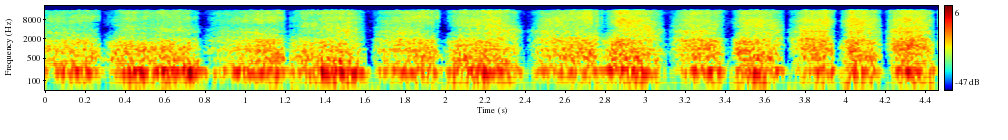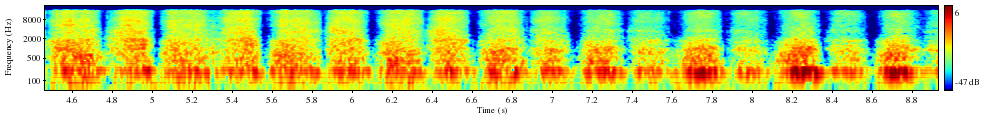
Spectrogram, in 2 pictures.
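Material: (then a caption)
Foam. Both hands scratch the sides of a black foam microphone windscreen with their nails. The result is a fast, rough, rhythmic scraping of about two strokes per second, with a dense, muffled low-mid rumble and little high sound.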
